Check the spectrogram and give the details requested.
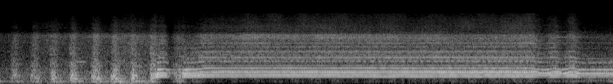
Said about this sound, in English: The Oregon Coast Scenic Railroad is your opportunity to ride behind the living history of a historic locomotive engine along the beautiful Oregon coast.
